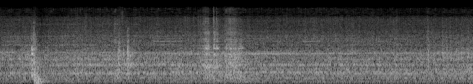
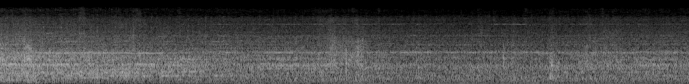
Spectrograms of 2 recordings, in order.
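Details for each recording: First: Volvo XC90 V8 with a creak front left, worse when steered right: a few sharp uneven creaks over a quiet idle. Cause is cracked, poor-quality body repair, metal under stress; self-tapping screw removed to test. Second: Volvo XC90 V8 after the repair: steady road and tyre rumble with no creak over bumps. The front-left creak from a poorly repaired, cracked body joint (wheel-arch bracket, chassis rail, radiator support) is gone after bending the metal to relieve stress.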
